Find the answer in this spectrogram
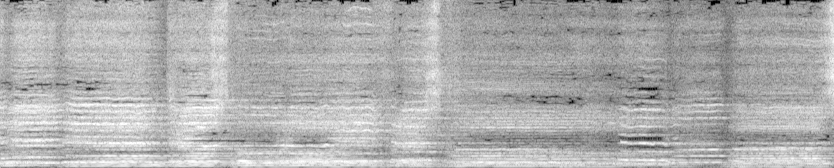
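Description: Mixed choir of men's and women's voices singing in sustained, multi-part harmony, the chords shifting every second or two.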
